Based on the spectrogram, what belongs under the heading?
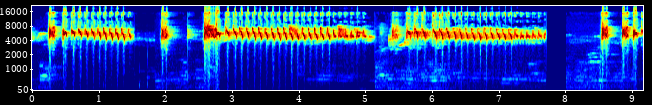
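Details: Tutor song of an actively singing sogoh ontong songbird: quick high trills of repeated sharp notes in three long phrases, with clicks and short pauses between them.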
